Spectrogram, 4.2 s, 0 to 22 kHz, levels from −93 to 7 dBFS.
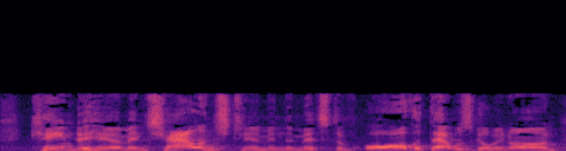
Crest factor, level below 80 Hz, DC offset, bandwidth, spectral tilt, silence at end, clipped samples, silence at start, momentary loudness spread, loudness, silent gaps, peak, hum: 20 dB; -78 dBFS; under 0.1%; 8.8 kHz; -2 dB/octave; 0 s; under 0.1%; 0 s; 11 LU; -31 LUFS; none; -12 dBFS; none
